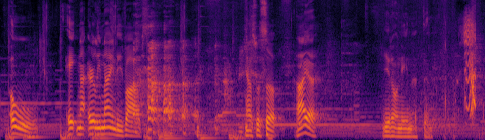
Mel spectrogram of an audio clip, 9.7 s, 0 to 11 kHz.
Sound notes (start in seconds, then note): 2.6 laughs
